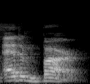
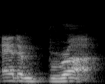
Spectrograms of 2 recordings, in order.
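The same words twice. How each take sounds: First: No r sound comes before the final vowel. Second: An r sound comes before the final vowel. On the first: The speaker calls it right. "so it's Edinburgh" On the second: The speaker calls it wrong. "have put the R before, and and there's no R there"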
